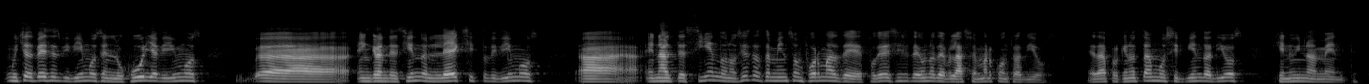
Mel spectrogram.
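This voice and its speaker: A man with a fairly high, bright voice hosts a Bible programme. He explains scripture conversationally and earnestly, putting emphasis on key words. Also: normal speed. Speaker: religious programme host and Bible teacher.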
